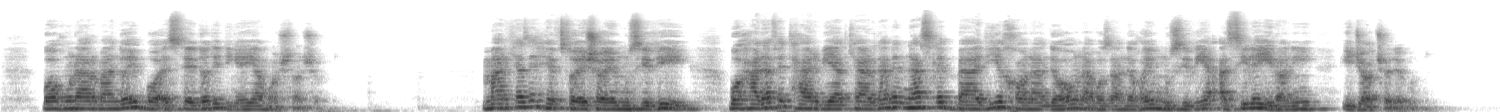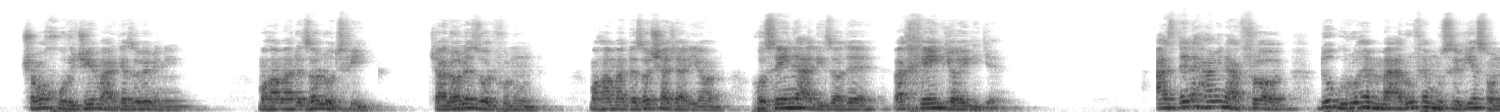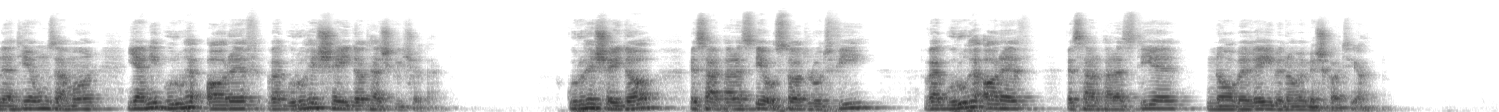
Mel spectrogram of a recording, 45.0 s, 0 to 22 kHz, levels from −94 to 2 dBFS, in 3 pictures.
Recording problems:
off-mic speech; far
room echo; very slight; dies away in 0.3 s

